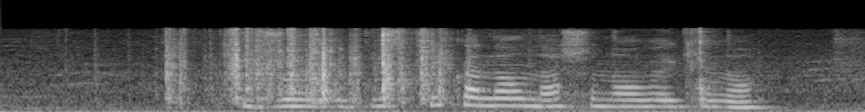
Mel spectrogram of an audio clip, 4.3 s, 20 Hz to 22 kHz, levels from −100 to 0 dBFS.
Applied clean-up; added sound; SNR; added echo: none; Cutlery, silverware; 1 dB; none.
